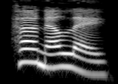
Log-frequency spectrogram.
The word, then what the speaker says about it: hänelle: Finnish dative case marker pronounced hell le with the emphasis on the first syllable similar to hell le but with r slightly softer h sound a specy is the recipient of Kiki.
